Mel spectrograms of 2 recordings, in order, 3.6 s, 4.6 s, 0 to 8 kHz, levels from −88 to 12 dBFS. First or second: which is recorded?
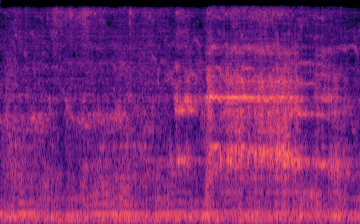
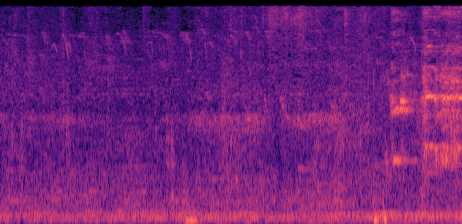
second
